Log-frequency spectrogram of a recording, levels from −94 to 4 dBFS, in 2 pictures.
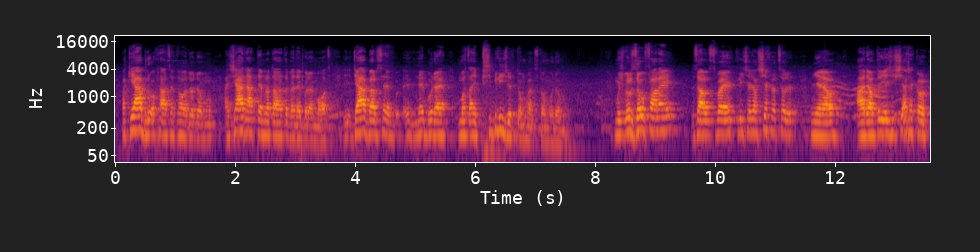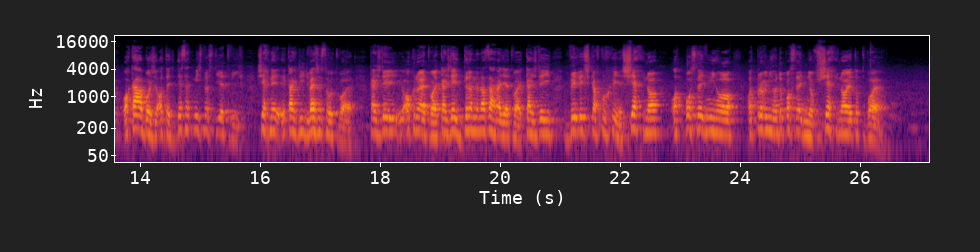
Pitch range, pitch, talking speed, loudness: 140-175 Hz, 155 Hz, 170 wpm, -24 LUFS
